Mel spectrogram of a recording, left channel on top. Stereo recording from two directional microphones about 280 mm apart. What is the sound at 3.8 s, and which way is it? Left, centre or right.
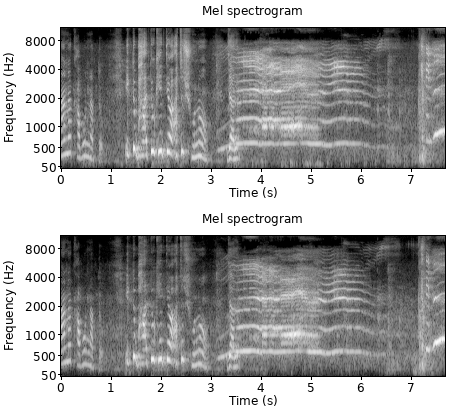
Baby cry, centre.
